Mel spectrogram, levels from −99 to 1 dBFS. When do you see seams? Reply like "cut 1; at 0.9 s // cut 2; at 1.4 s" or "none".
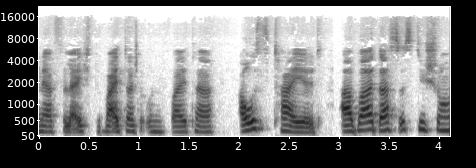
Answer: cut 1; at 1.0 s // cut 2; at 2.9 s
